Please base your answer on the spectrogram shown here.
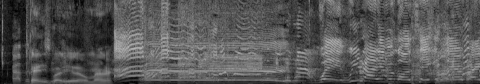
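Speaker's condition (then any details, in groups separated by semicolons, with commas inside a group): No condition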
